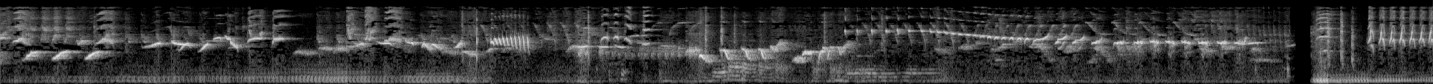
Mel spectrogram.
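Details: Oriental magpie-robin, a caged fighter bird, luring and challenging a rival with busy song: quick whistled notes, harsh squawky passages and a long run of rapid trilled notes, followed by a brief break.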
